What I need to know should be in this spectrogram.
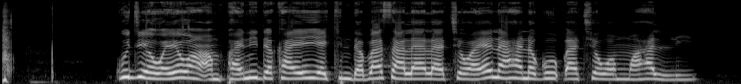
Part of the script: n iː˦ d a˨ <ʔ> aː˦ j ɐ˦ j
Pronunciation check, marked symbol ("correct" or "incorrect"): incorrect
